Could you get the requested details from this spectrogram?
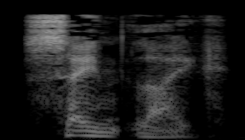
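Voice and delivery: injured son murmuring; murmured. Acted. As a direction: mumble it dazed. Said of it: "he murmured".

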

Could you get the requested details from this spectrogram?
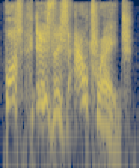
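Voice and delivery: high, slow outraged priest; indignant priest. A narrator's reading. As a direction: demand it with offended pride.

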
